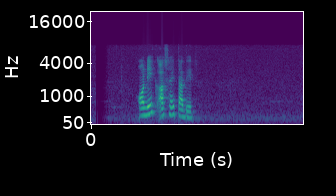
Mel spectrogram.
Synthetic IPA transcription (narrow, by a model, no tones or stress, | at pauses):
ɔneka̰ʃaet̪ad̪eɾ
